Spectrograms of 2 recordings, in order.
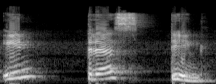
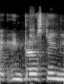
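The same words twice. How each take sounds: First: "interesting" very slowly in three separated beats; split into syllables. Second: Said in the usual way. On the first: Shown as a demonstration. Teacher showing three syllables, "interesting" beat by beat. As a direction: break "interesting" as इन, trace, टिंग with pauses. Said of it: "ये तीन syllables हैं". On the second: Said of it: "तीन syllables के".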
